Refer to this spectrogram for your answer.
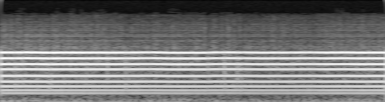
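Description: Tones from an optophone, a reading machine that scans printed text and turns it into tones representing the shapes of the letters: a steady chord of several evenly stacked pure tones held for two seconds over a low hum, with faint ticking flickers running through it and no voices.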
